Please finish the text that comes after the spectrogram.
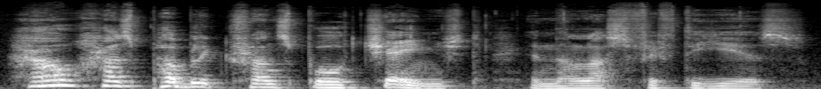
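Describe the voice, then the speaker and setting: A man's voice: mid-range voice, sing-song, takes it slowly, husky. A man reading scripted exam questions and instructions as an examiner.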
